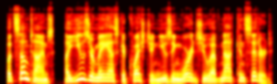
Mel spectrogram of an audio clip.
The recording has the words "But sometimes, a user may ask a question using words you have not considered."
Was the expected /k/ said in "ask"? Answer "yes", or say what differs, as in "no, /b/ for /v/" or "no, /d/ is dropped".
yes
